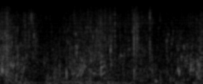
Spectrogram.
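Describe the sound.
Swift, cold river water rushes and splashes as a research biologist wades in: a dense, continuous wash with small splashes scattered throughout and no pauses.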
